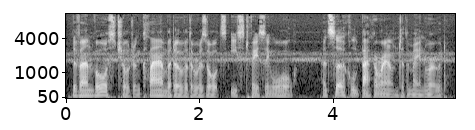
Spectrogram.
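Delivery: ordinary delivery, nothing marked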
